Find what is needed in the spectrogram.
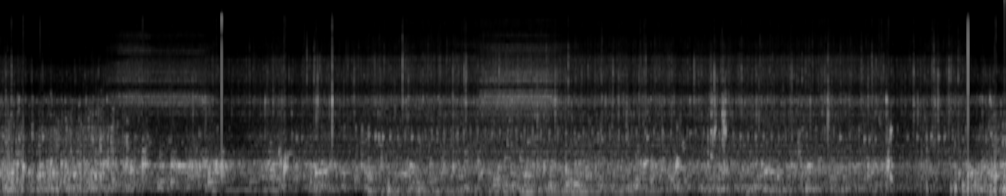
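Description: Muffled underwater rumble and gurgling of scuba divers' exhaled bubbles, heard from an underwater camera. A couple of sharp clicks come about two seconds in and near the end.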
